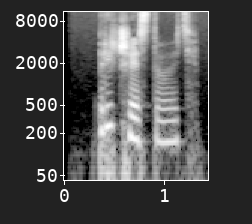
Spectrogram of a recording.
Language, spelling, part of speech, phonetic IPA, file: Russian, предшествовать, verb, [prʲɪt͡ʂˈʂɛstvəvətʲ], Ru-предшествовать.ogg
- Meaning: to precede, to forego, to forerun, to antedate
